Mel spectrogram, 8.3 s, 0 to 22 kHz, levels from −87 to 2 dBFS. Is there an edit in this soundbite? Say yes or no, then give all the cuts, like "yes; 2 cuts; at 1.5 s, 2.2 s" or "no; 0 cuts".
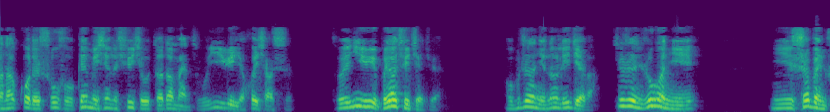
yes; 1 cut; at 6.1 s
